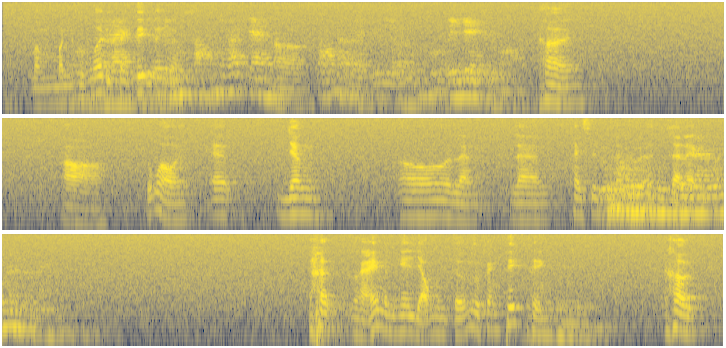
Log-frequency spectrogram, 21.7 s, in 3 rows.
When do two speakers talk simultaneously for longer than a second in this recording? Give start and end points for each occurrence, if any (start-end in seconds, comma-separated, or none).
0.6-1.8, 13.2-14.4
